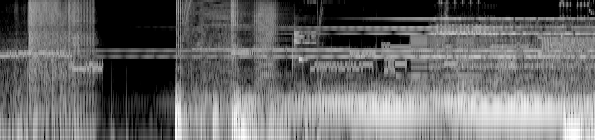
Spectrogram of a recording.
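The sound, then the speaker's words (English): An electronic telephone call tone as a call is placed on the 'Wayback When phone', with a steady high-pitched note and a hiss of noise, then a brief pause and a swelling mix of layered electronic tones and mechanical clicking, with no voices. “And now we're going to give the great man a call. Yeah, let's boot up that Wayback When phone.”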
